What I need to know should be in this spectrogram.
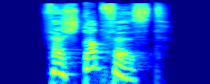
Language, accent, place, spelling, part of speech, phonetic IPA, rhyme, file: German, Germany, Berlin, verstopfest, verb, [fɛɐ̯ˈʃtɔp͡fəst], -ɔp͡fəst, De-verstopfest.ogg
- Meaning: second-person singular subjunctive I of verstopfen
